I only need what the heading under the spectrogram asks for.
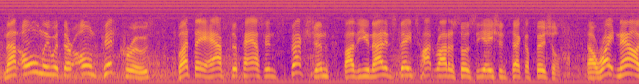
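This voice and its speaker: A man with a high-pitched voice announces in the manner of a tractor pull and monster truck commentator. His delivery is emphatic and promotional, like a motorsport TV host at work. The recording is noisy, with engines behind him. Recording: noisy TV audio with engine noise.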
